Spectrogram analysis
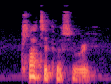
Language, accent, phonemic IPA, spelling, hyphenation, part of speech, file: English, Southern England, /ˈplætɪpʊsəɹi/, platypusary, pla‧ty‧pus‧ary, noun, LL-Q1860 (eng)-platypusary.wav
- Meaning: A place where platypuses are nurtured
